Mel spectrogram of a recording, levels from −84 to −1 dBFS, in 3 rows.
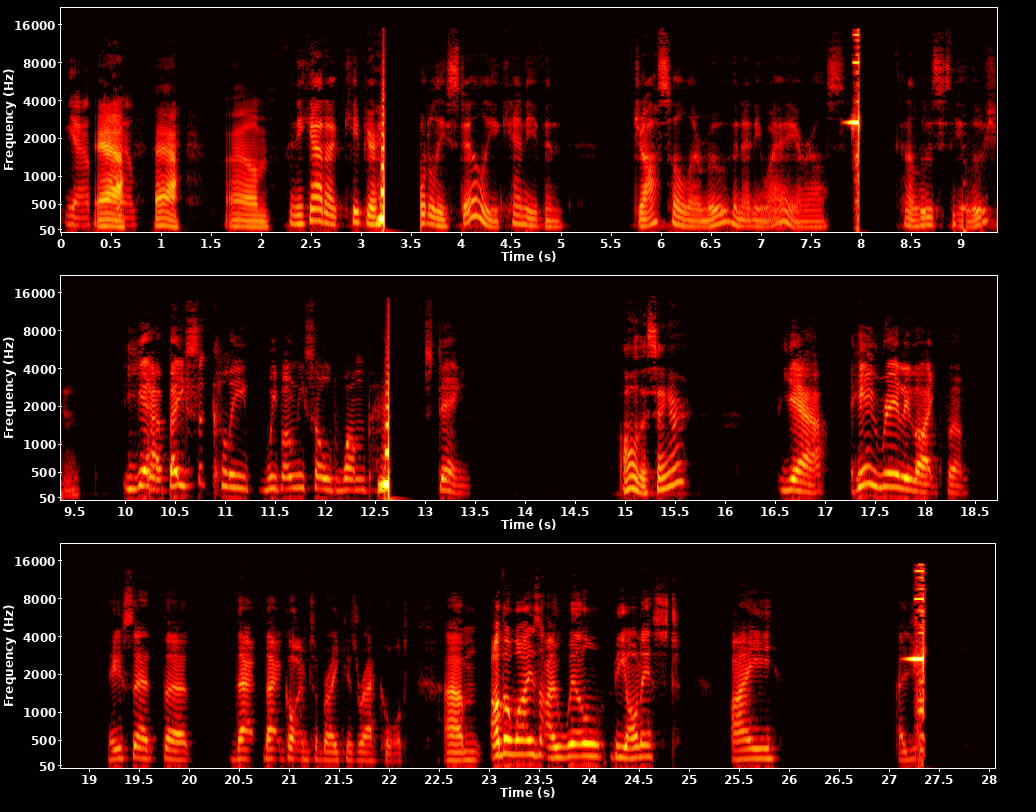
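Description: At 3.16 s an unstable filter sets off. A low tone near 200 Hz swells over about 75 ms until it clips, then the output overflows and drops to silence for roughly 0.37 s while the filter resets. The same happens at 7.81 s with a high squeal near 3 kHz building over about 170 ms, at 12.54 s with a tone near 300 Hz building over about 100 ms, and at 27.13 s with another 3 kHz squeal rising over about 220 ms. Each time, a recursive stage with bad coefficients feeds its own output back with gain above one. What separates this from packet loss is the pure, steadily louder tone and the hard silence that follows, rather than smeared copies of the existing sound.

From 8.57 to 9.79 s comes repeated packet loss with a robotic sound. Many holes of up to 20 ms each, about a fifth of the stretch in total, are patched by extending the last bit of sound, and the next hole arrives before the patching has settled. 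The result is a choppy texture with fragments missing. Unlike the filter faults, nothing grows louder and no silence opens up.

Short concealed packet loss follows at 10.23, 10.29 and 10.35 s, each a single hole of about 20 ms filled by continuing the preceding sound and blending back. These come across as isolated wobbles or brief smears. They are too sparse to build the sustained robotic quality of the earlier stretch.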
